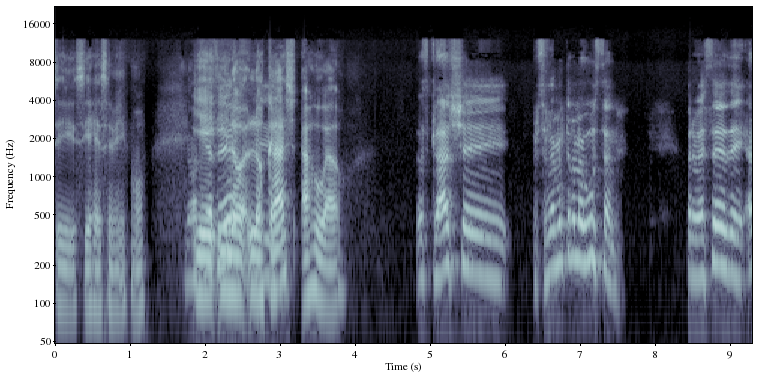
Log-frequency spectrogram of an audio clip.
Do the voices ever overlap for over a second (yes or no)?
yes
